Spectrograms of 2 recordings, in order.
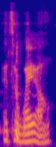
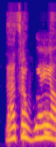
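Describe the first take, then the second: First: Said in the usual way. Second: Loud, high whale moan; whale call. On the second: Shown as a demonstration. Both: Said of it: "Thanks for the demonstration".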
